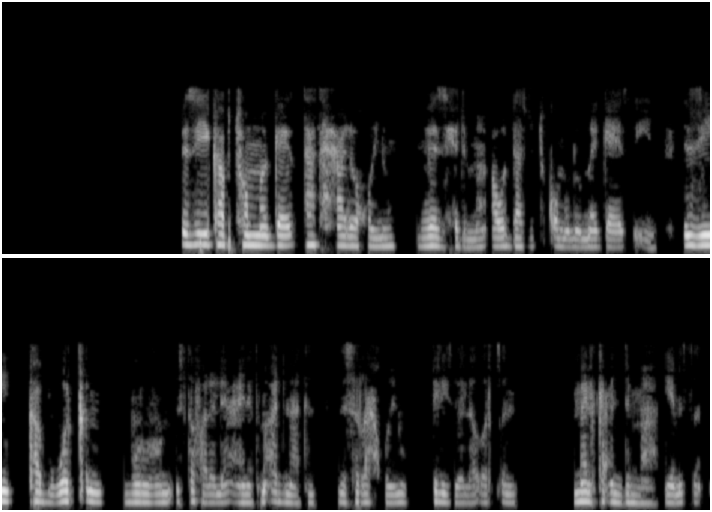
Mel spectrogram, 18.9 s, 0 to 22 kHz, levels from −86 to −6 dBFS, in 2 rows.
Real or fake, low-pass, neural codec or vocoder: real; 5.4 kHz; none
